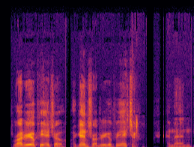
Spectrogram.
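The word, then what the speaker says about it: Rodrigo Prieto: But Rodrigo Pietro, that's how you say it, this cinematographer.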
